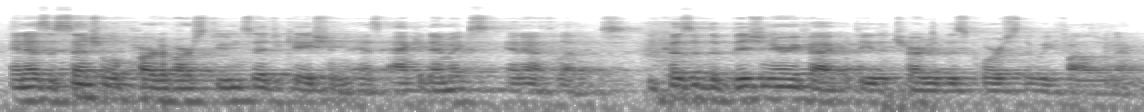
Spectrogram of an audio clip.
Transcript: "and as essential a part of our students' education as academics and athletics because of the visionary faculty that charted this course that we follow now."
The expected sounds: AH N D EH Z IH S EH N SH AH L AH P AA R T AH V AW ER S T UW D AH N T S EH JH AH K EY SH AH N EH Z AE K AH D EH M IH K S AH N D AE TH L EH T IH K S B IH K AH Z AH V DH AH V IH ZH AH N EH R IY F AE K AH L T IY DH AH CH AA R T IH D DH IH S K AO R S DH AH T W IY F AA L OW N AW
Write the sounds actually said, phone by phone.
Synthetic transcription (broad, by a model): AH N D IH Z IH S EH N SH L AH P AA R T AH V AW ER S T UW D N T S EH JH AH K EY SH AH N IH Z AE K AH D EH M IH K S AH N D AE TH L EH T IH K S B IH K AH Z AH V DH AH V IH ZH AH N EH R IY F AE K L T IY DH AH CH AA R T IH D DH IH S K AO R S DH AH T W IY F AA L OW N AW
